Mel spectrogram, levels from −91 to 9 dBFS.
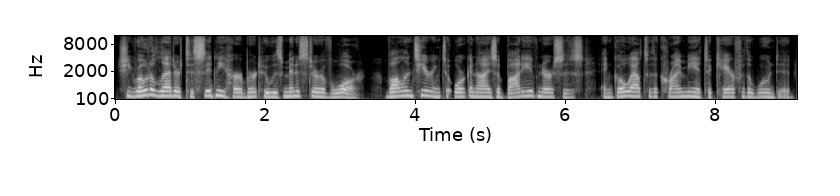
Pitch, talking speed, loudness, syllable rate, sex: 185 Hz, 200 wpm, -20 LUFS, 5.4 syllables/s, female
